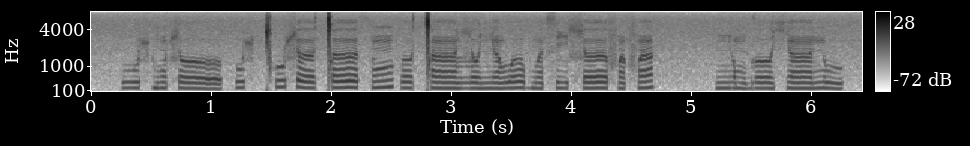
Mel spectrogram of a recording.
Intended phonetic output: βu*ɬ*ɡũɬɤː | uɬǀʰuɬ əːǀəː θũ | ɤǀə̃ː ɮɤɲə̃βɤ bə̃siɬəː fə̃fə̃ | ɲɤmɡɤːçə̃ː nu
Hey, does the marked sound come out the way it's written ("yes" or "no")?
yes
